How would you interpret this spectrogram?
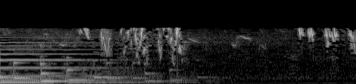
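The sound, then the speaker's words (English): Tree swallow calls in June, from birds gathering near nest boxes on posts at the edge of a marsh: bright, high twittering chirps in two short bursts, the first over a low sustained hum that fades, the second a quick cluster of clear notes heard alone. “Tree swallows glisten in the June sunlight. As they swoop and glide, their arcs interlacing in the air.”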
